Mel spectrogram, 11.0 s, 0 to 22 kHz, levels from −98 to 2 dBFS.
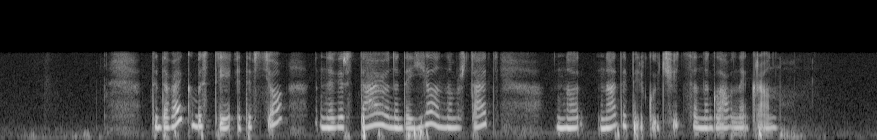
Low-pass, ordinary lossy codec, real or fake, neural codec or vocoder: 5.4 kHz; none; real; none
